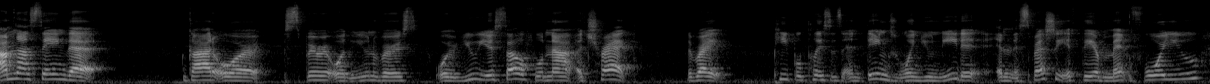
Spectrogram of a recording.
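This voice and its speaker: A woman's voice: mid-range voice, bright, forceful tone. A young adult woman talking candidly and bluntly in a personal vlog monologue, repeating herself for emphasis and swearing casually. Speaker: vlogger. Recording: echoey room.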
